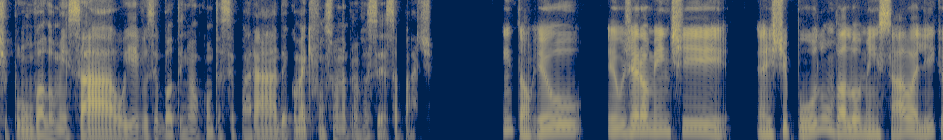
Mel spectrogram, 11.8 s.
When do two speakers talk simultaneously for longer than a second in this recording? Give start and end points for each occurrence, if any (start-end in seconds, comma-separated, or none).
none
